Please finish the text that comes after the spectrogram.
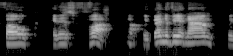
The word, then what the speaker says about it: pho: call it pho, but see that little squiggly line against the O? That is actually pronounced like an ah. So it is pho.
